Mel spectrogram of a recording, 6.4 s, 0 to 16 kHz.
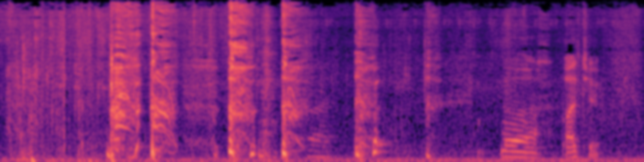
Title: Awesome cough #7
